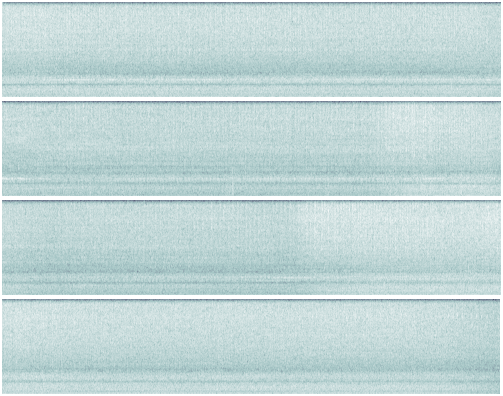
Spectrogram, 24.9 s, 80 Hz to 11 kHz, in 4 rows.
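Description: Ford 302 small-block V8 stroked to 347 cubic inches, carbureted, running. It holds a raised speed, drops back to idle about six seconds in, blips up briefly near the middle, then holds the higher speed again for most of the second half before falling back to idle near the end.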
